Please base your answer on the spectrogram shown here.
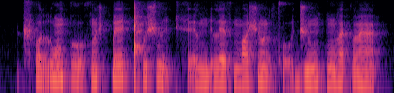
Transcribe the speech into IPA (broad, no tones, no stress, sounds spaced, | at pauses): ʈ͡ʂʰ o r w õ k ɣ o̰ x õ ʃ k͡p e ǃʰ u ʃ ð ḭ k h ḛ l ŋ ḭ l e θ ŋ ɒ ʃ õ r kʼ o̰ d͡ʒ ũ k ũ β æ k β æ̃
